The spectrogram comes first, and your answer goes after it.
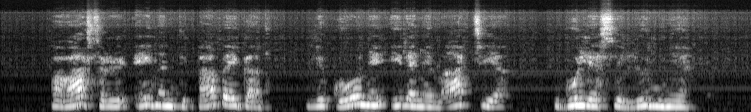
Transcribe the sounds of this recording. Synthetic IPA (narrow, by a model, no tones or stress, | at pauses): pavaːsaɾʲuʔɛjnanʲt̪ʲipabʲɛjɡa | lʲiɡoːnʲeʔiɾanʲɛmaːt̪ʲija | ɡulʲɛsʲilʲud̪ʲnʲi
